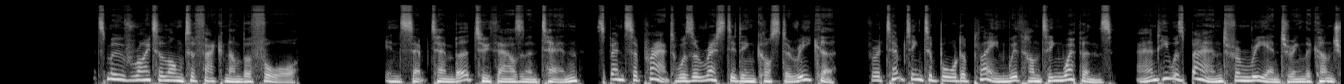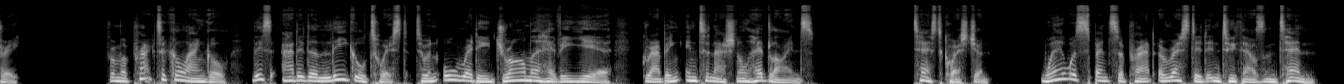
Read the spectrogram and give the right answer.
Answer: Correct answer. Costa Rica.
